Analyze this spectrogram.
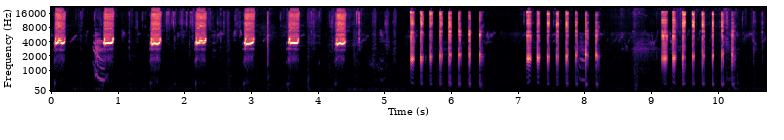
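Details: Francolin giving clear, high whistled notes spaced under a second apart, then switching to fast bursts of rasping, buzzy pulses repeated in three tight groups, with silence between them.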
